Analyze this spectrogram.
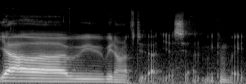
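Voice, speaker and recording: Putting on a character voice, a man mumbles very fast at a medium pitch, with fairly even intonation and big swings in loudness. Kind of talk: casual, game commentary. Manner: mumbling, hesitant.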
